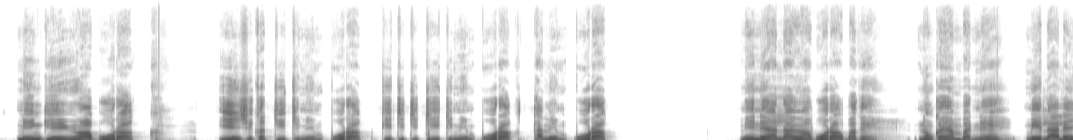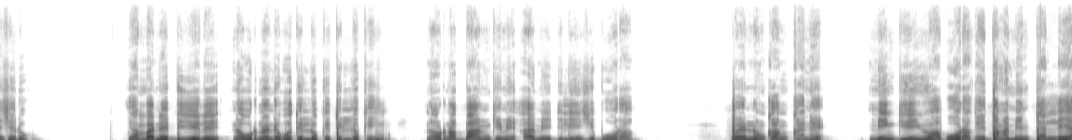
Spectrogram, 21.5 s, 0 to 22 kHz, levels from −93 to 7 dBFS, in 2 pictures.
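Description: At 1.58 s, a single sharp tick cuts through the speech. Another comes at 21.13 s. Each is a bit error spike. One flipped bit throws a single sample off by a power of two, peaking at about -29 dBFS. It sounds broadband and unrelated to the voice.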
